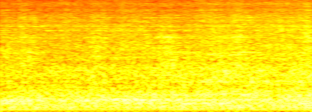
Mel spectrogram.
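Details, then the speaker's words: Scion FR-S/Subaru BRZ rear end spinning: a continuous gritty grinding rumble from the rear wheel bearing, first suspected to be the differential; brakes also scrape. Worn rear wheel bearing. "if you can hear that sounds like it's grinding I thought it was a differential but I don't think it is"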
